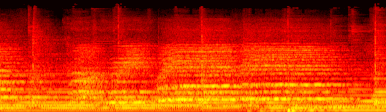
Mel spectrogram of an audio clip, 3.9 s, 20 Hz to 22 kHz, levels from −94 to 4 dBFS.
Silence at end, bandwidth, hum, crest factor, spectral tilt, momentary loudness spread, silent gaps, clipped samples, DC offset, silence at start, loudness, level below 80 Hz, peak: 0 s; 17 kHz; none; 14 dB; -5.5 dB/octave; 5 LU; none; under 0.1%; under 0.1%; 0 s; -25 LUFS; -44 dBFS; -10 dBFS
